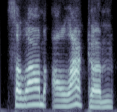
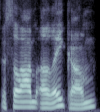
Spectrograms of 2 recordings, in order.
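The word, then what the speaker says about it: salaam alaykum: they can say now he's going to say Salam Alum and then you're going to say w Salam no it's Salam alayum andum Salam yeah I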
